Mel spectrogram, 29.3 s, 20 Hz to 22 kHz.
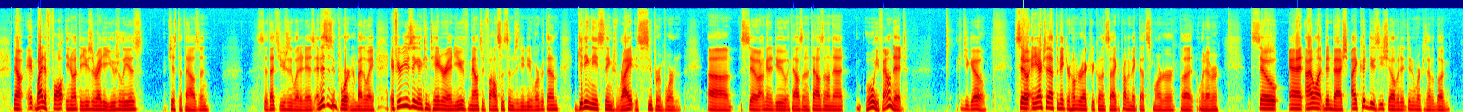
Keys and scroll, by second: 3.0-4.7 typing, 5.1 Return, 13.6-15.1 typing, 18.8 Return, 20.4-24.2 typing, 24.9 Return.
